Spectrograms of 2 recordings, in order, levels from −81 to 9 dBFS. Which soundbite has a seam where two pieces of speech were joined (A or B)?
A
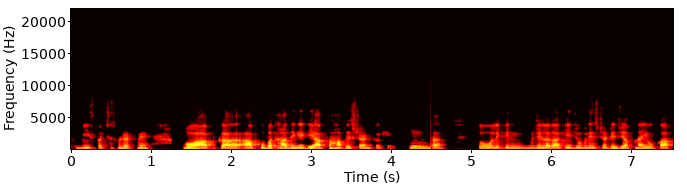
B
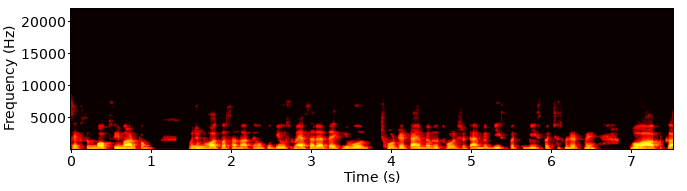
A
